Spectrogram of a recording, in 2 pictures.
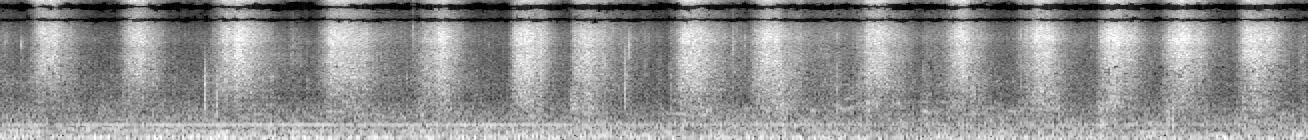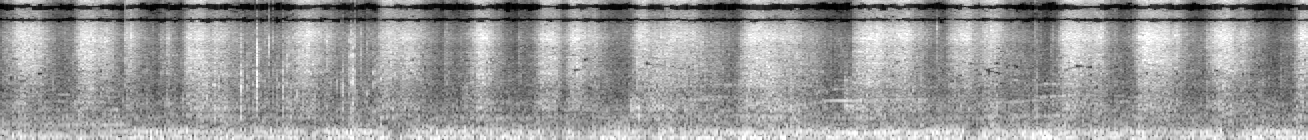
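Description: Soft grass broom sweeping dry leaves and dust across a concrete courtyard floor, in regular swishing strokes about one and a half to two a second.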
